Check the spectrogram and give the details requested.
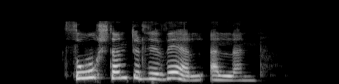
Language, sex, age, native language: Icelandic, female, 20-29, Polish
